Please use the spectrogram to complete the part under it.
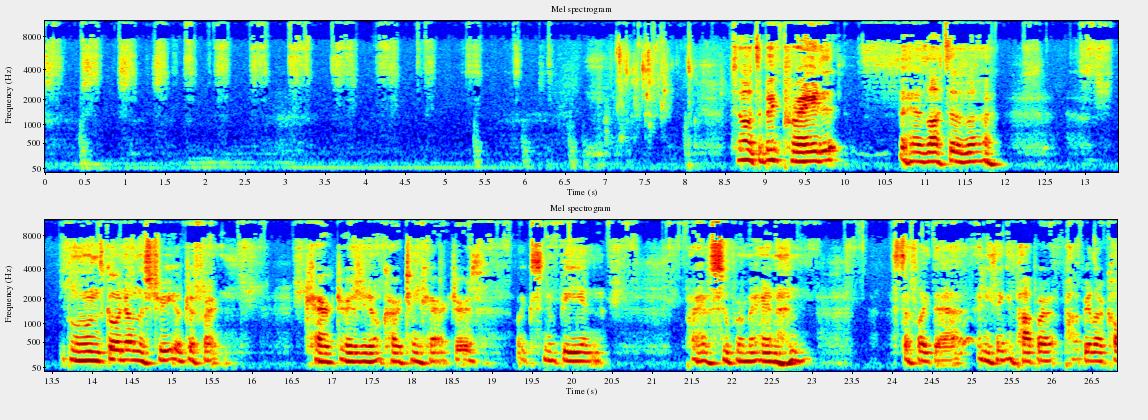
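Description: A man scrapes stubble with a razor in short strokes.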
